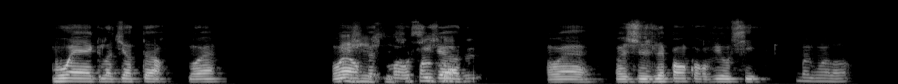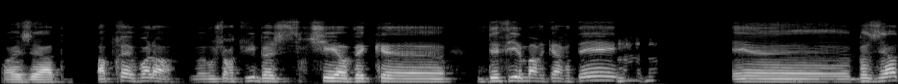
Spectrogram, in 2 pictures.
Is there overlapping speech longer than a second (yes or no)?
yes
